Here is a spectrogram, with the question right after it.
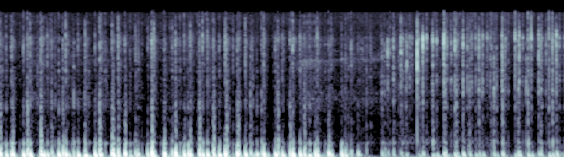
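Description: Fingertips tap rapidly on a case for padel balls, making a quick, uneven patter of dull, low, knocking thuds that stop dead with no ring. About two-thirds of the way through, the tapping turns softer and lighter, with a bit more bright clicking.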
